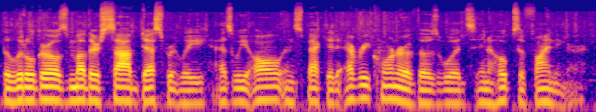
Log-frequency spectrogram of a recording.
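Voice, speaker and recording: Man voicing a grim, deep-voiced village storyteller. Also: steady tone, a little fast, darkish tone, natural voice. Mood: grave. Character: grim village man recounting a horror tale. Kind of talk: scripted horror game narration.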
